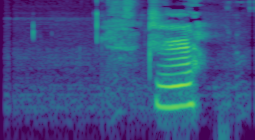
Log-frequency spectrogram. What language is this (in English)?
Chinese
